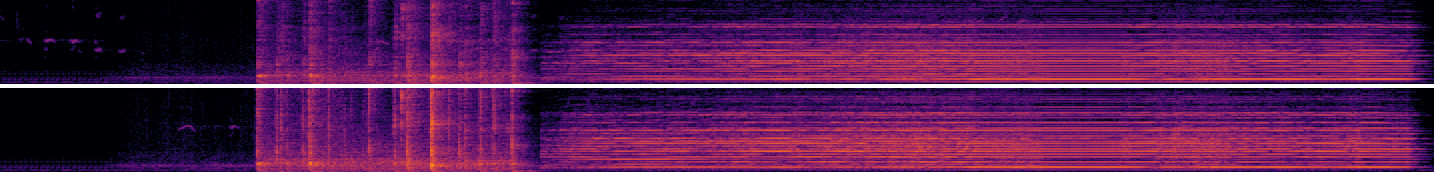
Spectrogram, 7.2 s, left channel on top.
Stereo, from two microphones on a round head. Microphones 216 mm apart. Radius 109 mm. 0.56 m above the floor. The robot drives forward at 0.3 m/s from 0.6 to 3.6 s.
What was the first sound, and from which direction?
Typing on a keyboard, 45° right (ahead or behind).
